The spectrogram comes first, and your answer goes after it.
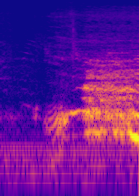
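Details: Sacrificial qurban cattle being loaded at a farmer's pen for transport to Jakarta, Indonesia; a short, loud moo that rises in pitch and then holds, rich in harmonics, breaking in after a quiet low rumble.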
